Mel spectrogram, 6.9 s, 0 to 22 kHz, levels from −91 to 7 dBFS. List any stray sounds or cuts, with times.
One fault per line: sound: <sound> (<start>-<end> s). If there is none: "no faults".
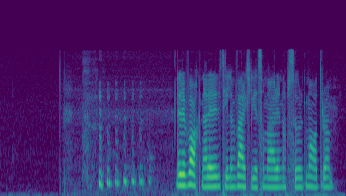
sound: laugh (1.6-3.2 s)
